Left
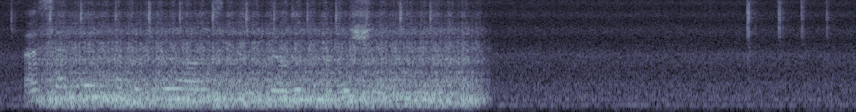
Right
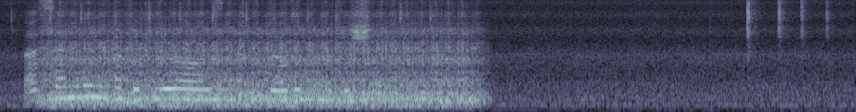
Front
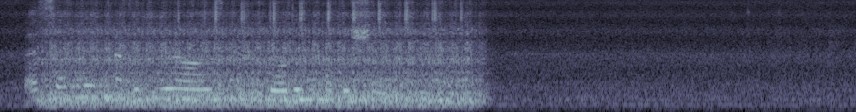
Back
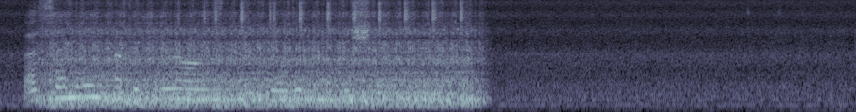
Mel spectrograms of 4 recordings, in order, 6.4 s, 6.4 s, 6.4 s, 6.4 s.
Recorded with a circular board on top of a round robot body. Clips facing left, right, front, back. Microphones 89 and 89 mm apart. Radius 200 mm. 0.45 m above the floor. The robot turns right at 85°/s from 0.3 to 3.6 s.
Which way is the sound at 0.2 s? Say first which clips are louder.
Right 3 dB, back 5 dB; 165° right.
